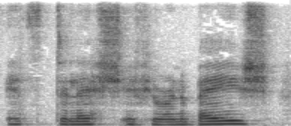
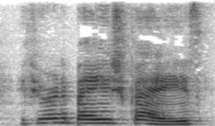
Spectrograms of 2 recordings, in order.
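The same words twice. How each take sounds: First: Said in the usual way. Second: 'If you're in a beige phase' hoger en luider ingezet; emphatic correction. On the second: Shown as a demonstration. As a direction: herhaal het nadrukkelijk, met nadruk op 'in'.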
